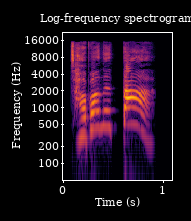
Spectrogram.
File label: excitement; monologue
